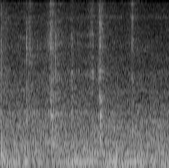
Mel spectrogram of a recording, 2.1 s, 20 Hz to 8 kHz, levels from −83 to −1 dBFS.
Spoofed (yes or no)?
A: no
